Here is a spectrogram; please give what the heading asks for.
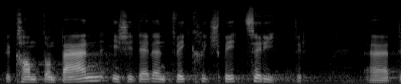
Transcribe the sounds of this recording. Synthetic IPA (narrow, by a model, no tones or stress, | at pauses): d̥əɾkʰɑnt̪onbæːrnɪʃɪd̥ɛɾəɛnt̪ʋɪkʰlɪkʃpɪt͡səɾit̪ːəɾ | ɛd̥̪ə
